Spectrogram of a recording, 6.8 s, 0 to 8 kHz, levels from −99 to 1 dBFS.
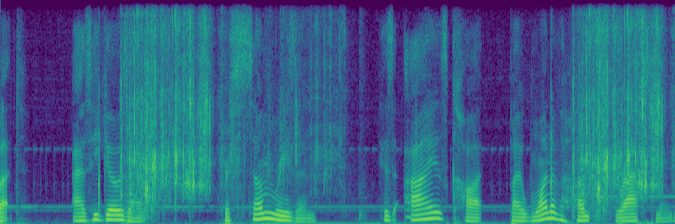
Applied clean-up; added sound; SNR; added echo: none; Crumpling, crinkling; 8 dB; none.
